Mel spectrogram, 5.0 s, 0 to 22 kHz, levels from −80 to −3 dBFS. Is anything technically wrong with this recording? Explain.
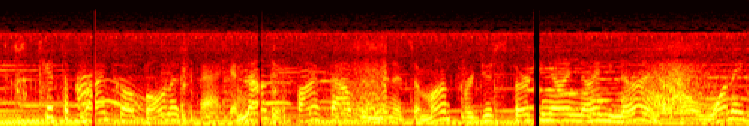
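Yes, there are three blocks of digital silence, at 0.62–0.64 s, 1.73–1.75 s and 3.56–3.61 s. The output buffer most likely wasn't filled in time, so the sound drops straight to zero and back with no fade. The first two gaps are about 21 ms, with the last one about 43 ms, which fits a 1024-sample buffer missed once and then twice in a row. The longer third gap comes across as a short hole.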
